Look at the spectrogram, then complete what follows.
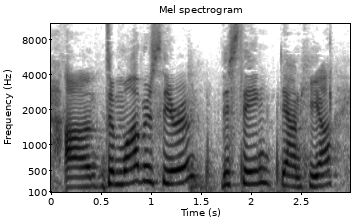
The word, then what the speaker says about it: de Moivre: And she told me, de, that's the easy part, moi, like as in me, and then, well, the way it's spelled, vr, okay? Not de Moivre, like he's not Spanish, okay?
